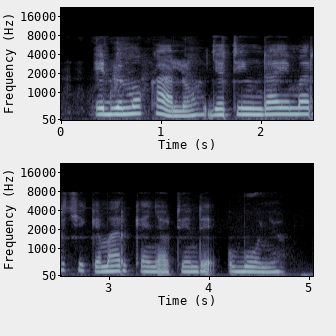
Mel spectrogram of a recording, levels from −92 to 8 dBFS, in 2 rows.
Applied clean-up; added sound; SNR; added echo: neural mask model Resemble Enhance denoiser.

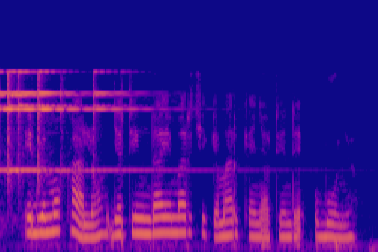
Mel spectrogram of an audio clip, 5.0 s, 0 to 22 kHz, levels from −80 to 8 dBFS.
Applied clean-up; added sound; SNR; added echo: none; Doorbell; -4 dB; none.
